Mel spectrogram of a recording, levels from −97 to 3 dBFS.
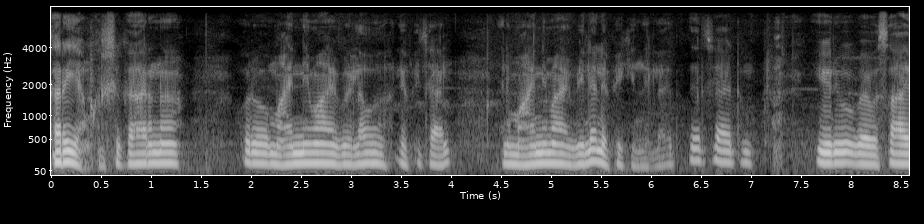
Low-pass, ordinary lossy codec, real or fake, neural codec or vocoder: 7.2 kHz; none; real; none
